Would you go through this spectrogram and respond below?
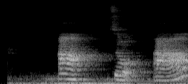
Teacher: my tongue is at the bottom of my mouth and the mouth is widely open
